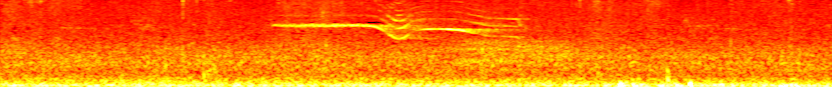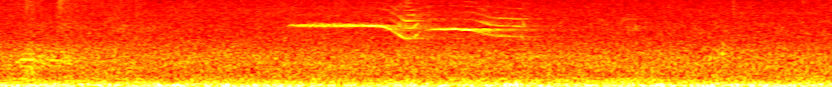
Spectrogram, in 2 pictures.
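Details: Long-eared owls, a parent with young, on Tsushima: two high, thin, drawn-out squealing calls about four seconds apart, each holding steady, then dipping and bending down with a wavering tail, over a constant low rumble.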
